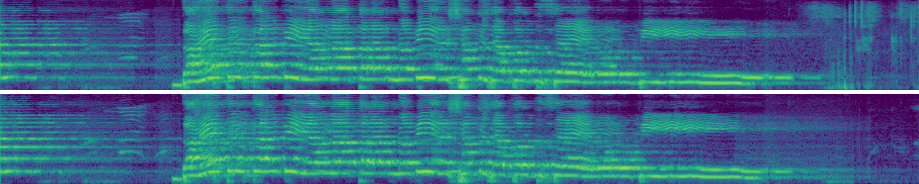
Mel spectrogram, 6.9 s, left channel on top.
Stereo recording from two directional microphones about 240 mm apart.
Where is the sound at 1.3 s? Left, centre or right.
Left.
